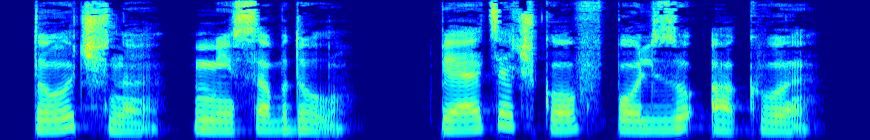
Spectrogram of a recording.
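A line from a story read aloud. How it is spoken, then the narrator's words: Plain. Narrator (Russian): сказал Орион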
